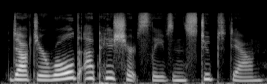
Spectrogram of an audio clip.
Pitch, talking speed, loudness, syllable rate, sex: 215 Hz, 225 wpm, -18 LUFS, 5.7 syllables/s, female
